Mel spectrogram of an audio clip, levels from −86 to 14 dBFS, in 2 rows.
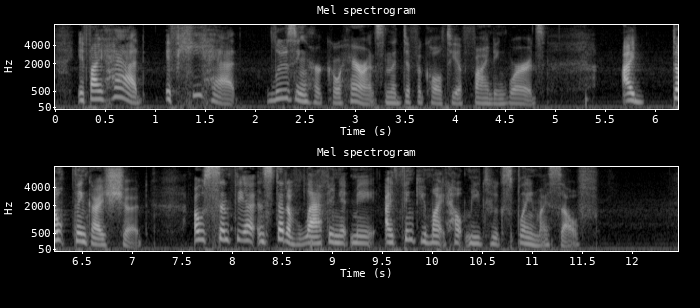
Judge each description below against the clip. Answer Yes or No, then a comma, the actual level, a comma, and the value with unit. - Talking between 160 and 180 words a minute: Yes, average, 175 wpm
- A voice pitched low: No, high, 205 Hz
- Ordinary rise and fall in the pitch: No, wide, 7.5 semitones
